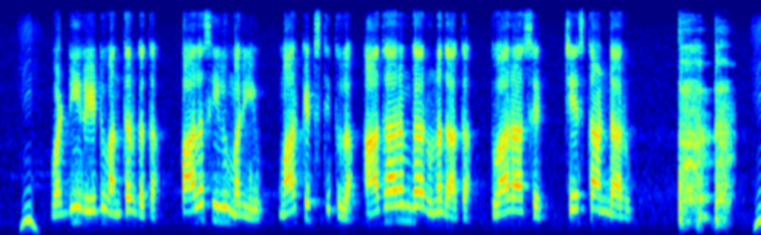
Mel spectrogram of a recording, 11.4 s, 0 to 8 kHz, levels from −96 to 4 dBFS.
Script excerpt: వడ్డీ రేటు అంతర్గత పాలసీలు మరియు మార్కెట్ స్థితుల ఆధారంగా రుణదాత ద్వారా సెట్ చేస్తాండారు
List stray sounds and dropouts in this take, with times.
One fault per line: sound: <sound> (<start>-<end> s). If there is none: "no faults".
sound: cough (10.2-11.0 s)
